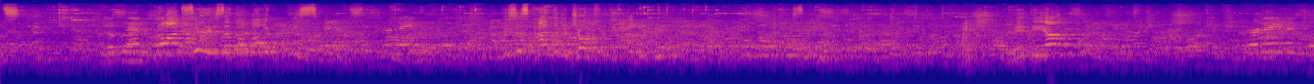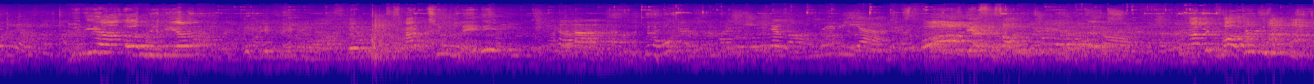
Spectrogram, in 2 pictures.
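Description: A man speaks with animation to an audience.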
